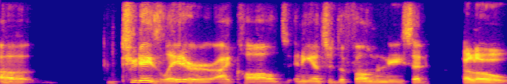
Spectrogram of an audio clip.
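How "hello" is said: voice suddenly deep, newly broken, like a grown man. Retelling a phone call when a boy's voice dropped: imitating a boy's voice gone deep. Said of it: "you sound like a man".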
